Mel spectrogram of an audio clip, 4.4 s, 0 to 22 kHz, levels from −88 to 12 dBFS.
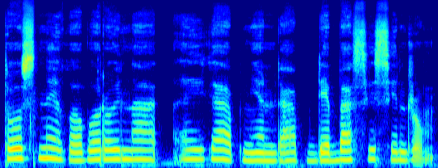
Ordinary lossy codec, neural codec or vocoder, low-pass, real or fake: none; vocoder, 44.1 kHz, 128 mel bands, Pupu-Vocoder; none; fake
